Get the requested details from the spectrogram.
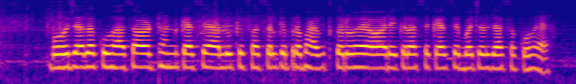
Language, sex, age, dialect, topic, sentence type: Magahi, female, 25-30, Southern, agriculture, question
